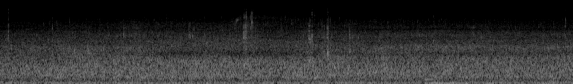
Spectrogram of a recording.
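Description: Steady rushing of a fast-flowing river, with a couple of faint ticks near the middle.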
